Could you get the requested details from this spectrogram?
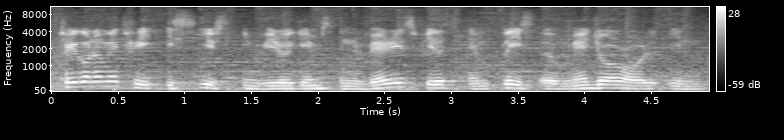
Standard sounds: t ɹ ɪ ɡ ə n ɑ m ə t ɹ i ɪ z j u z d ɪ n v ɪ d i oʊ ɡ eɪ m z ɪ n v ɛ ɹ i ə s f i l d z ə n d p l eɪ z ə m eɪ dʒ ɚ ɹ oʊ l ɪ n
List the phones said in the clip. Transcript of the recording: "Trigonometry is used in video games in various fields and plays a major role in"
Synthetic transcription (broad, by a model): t ɹ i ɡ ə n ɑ m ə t ɹ i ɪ s j u s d ɪ n v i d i oʊ ɡ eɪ m s ɪ n v ɛ ɹ i ə s f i l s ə n p l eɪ s ə m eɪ dʒ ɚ ɹ oʊ l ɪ n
